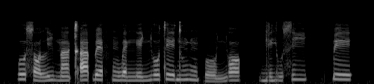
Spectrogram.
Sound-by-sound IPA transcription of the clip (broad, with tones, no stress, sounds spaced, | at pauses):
o˦ s ɔ˨ l i˦˨ m ã˦ kʼ a˦ ɓ ɛ˦ f ũ˦ w ɛ˦ ŋ eː˦ ɲ oː˦ t eː˦ d ũ˦ β ũ˦˨ p oː˨ ɲ ɔ˦ | ɡ e˨ j u˨ s i˦ | k͡p e˦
